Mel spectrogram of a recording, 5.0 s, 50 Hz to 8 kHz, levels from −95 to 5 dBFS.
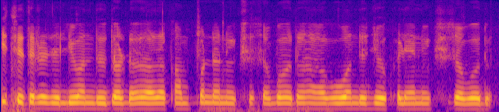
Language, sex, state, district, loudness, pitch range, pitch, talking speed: Kannada, male, Karnataka, Koppal, -15 LUFS, 145-155 Hz, 150 Hz, 120 wpm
